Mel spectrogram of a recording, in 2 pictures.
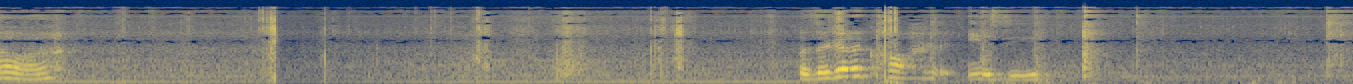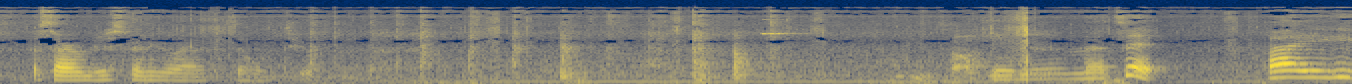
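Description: A young girl talks with animation close to a phone microphone.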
